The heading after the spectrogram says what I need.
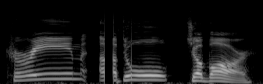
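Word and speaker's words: Kareem Abdul-Jabbar: Kareem Abdul Jabar.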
